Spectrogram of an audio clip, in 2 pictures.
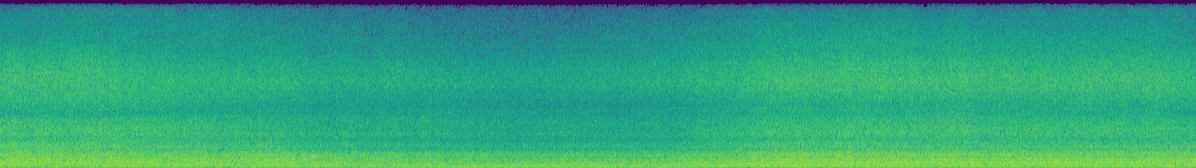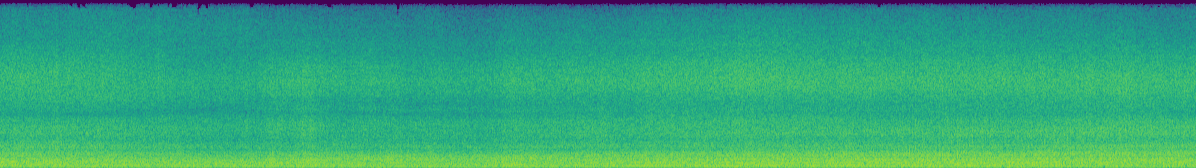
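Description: Ocean surf breaking and washing up the beach in a steady rushing noise, dipping a little and then swelling again about nine seconds in.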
